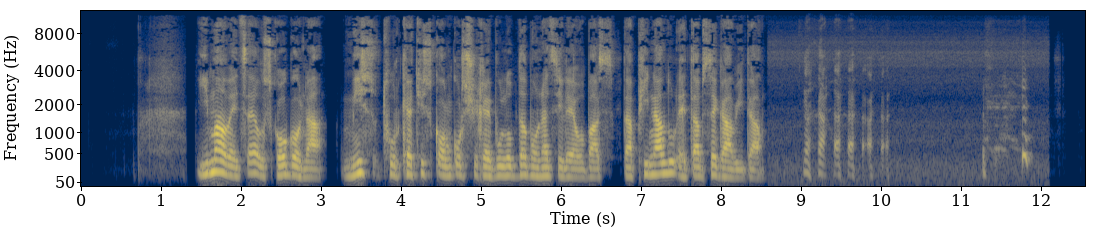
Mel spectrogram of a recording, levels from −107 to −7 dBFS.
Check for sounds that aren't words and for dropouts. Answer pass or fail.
fail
